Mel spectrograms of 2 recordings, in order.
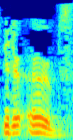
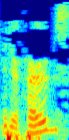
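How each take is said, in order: First: The h at the start of herbs is silent. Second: The h at the start of herbs is pronounced. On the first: "Americans don't say the H" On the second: "as they say in UK"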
